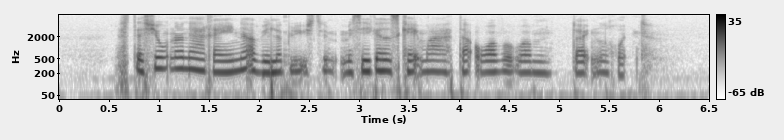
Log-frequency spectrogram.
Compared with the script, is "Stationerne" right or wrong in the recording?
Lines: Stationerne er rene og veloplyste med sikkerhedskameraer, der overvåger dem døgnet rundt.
right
